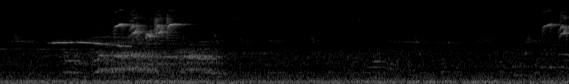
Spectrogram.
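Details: Cinereous tit firing off sharp song to draw answers from other birds: a gliding whistle and lower murmuring tones lead into a burst of very high chirps, then quiet before another high note at the end.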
